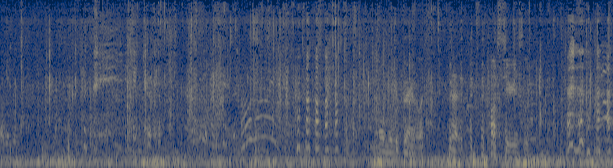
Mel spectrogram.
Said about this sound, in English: The reason I know it's a mama goat is because the baby goat came bounding toward her in just a few minutes from the right-hand side.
